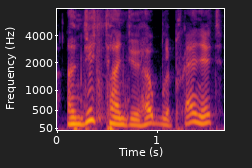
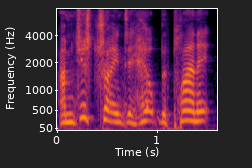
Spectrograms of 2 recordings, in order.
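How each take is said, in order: First: Trying said as twying, r turned to w; says w for r. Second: Said in the usual way. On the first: Retold or imitated. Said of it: "He can't pronounce his R's". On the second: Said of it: "let me do it in his voice".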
